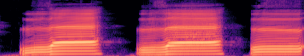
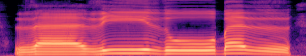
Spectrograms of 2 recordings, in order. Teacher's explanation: Ujung lidah disentuhkan ke ujung gigi seri atas kita. Tipis-tipis. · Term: huruf dal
